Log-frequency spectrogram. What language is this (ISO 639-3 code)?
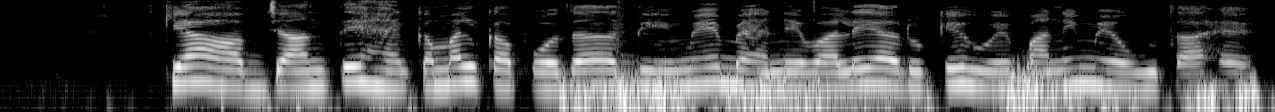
hin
